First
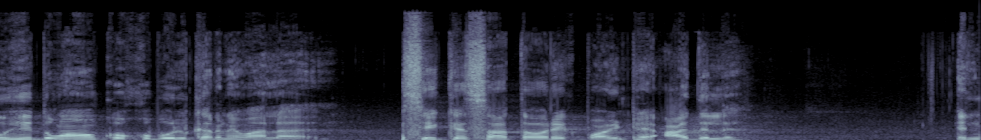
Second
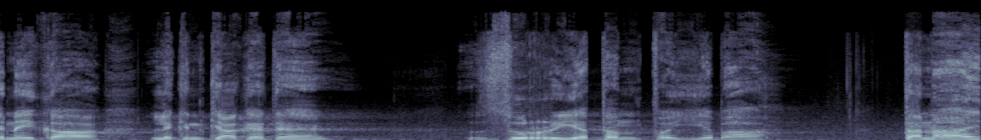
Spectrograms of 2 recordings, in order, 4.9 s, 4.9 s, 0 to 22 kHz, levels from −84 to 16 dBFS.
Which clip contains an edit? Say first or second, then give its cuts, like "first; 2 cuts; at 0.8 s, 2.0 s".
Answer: first; 1 cut; at 2.1 s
